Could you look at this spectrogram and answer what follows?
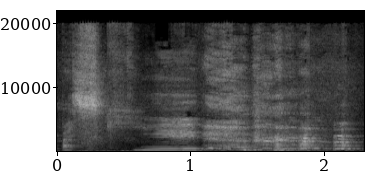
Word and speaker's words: Pasquier: On en parlait encore hier soir, en Paquier, Pasquier. Si on entend de Fribourg, c'est Paquier.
